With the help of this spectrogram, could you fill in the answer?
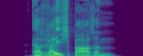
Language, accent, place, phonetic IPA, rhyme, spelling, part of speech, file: German, Germany, Berlin, [ɛɐ̯ˈʁaɪ̯çbaːʁəm], -aɪ̯çbaːʁəm, erreichbarem, adjective, De-erreichbarem.ogg
- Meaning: strong dative masculine/neuter singular of erreichbar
